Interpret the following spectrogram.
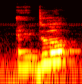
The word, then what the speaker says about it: Edo: Letter E that has diacritic, that letter E is pronounced as E. That's why you have Edo language. Edo is spelled as E-D-O. But the E in spelling of Edo as a word has diacritic.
